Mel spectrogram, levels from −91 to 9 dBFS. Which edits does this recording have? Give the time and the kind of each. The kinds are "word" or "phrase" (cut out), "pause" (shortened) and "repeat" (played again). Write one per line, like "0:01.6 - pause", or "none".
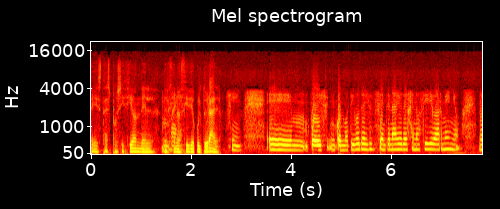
0:02.7 - pause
